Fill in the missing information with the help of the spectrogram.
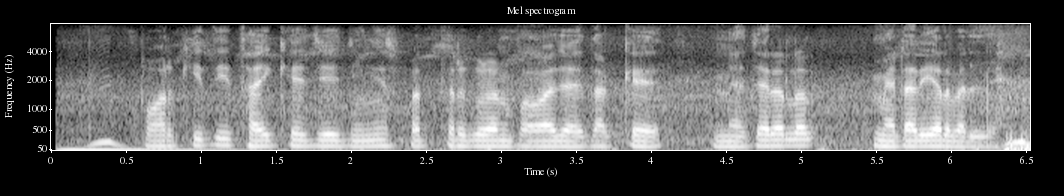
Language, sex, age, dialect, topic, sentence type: Bengali, male, 18-24, Jharkhandi, agriculture, statement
